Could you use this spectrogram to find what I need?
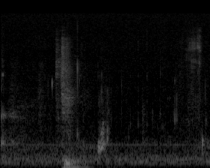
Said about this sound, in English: I'm trying not to gulp in the microphone. Oh, I know, right? That was kind of spicy.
